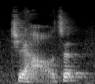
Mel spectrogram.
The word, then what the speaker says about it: 饺子: form a 词 here, so there's a no tone or light tone, 饺子, it's not it's just 子, 饺子, make it a light.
